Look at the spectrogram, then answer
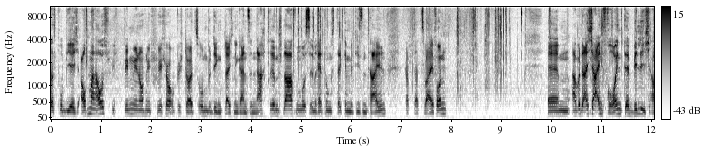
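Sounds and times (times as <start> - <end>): plastic packets crinkling: 3.8 - 12.0.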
